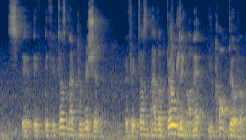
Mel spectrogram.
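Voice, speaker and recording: A man with an American accent talks at a fairly quick pace with ordinary pitch variation. There's noticeable background noise and audible room echo. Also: medium pitch for a man. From London, England (Lambeth). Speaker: real estate agent. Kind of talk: interview. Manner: halting, many repetitions.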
